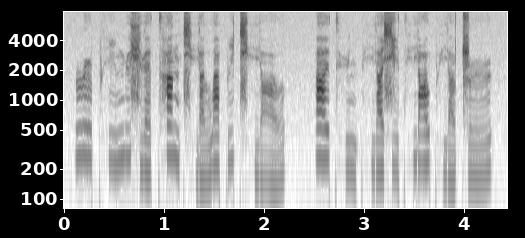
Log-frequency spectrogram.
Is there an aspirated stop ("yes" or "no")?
yes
